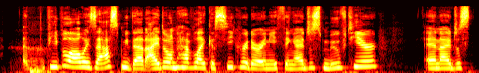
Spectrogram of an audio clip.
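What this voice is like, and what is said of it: American English accent. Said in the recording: “how did you get your American accent?”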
